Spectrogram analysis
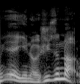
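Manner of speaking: dad joking about his wife; a hint of dad's teasing. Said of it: "my father always throws that one out there".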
